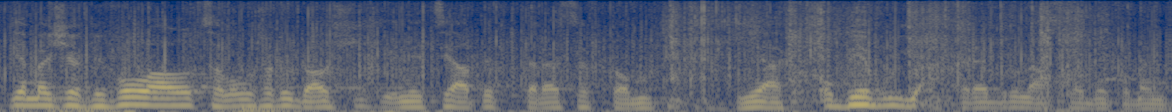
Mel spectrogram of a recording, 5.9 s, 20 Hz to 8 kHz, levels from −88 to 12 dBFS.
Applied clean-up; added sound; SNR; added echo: none; Rain + Walk, footsteps; 10 dB; none.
